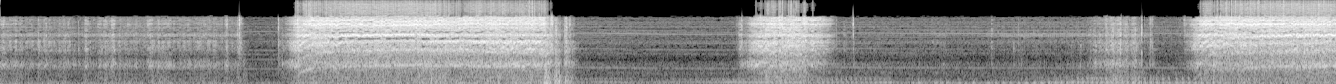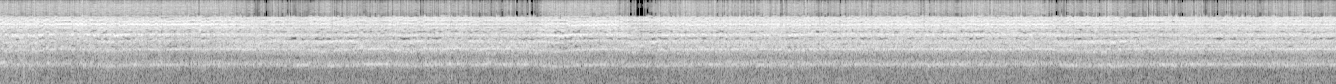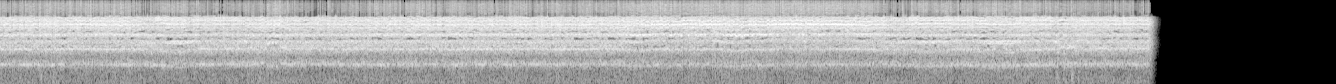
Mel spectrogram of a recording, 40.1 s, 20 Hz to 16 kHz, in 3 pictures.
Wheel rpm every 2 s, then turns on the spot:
30, 90, 160, 30, 20, 20, 190, 230, 230, 230, 230, 230, 230, 230, 230, 230, 230, 230, 220, 100.
0-2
